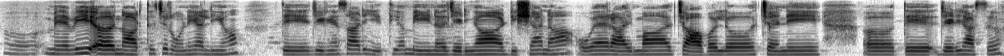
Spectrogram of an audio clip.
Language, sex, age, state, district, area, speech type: Dogri, female, 30-45, Jammu and Kashmir, Samba, urban, spontaneous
